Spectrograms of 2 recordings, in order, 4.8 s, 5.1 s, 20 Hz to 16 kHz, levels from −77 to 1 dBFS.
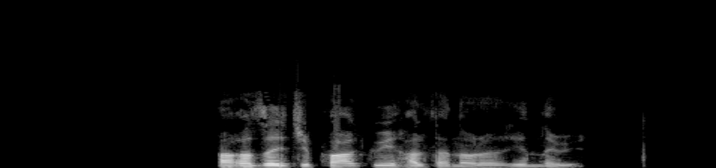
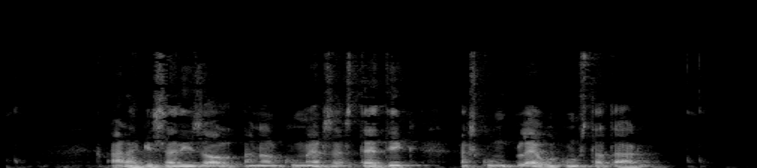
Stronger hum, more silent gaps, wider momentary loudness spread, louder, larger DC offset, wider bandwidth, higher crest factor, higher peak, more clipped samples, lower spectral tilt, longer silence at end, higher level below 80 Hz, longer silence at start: neither; neither; about the same, 13 LU vs 11 LU; first, -18 LUFS vs -25 LUFS; neither; second, 7.6 kHz vs 11.5 kHz; about the same, 20 dB vs 16 dB; first, 0 dBFS vs -10 dBFS; neither; about the same, -7 dB/octave vs -7 dB/octave; first, 0.95 s vs 0.65 s; first, -56 dBFS vs -66 dBFS; first, 1.45 s vs 0.75 s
